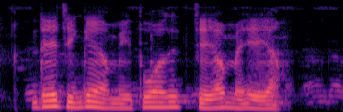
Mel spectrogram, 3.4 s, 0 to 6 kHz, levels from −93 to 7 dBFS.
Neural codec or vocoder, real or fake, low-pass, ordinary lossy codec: none; real; 5.4 kHz; none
